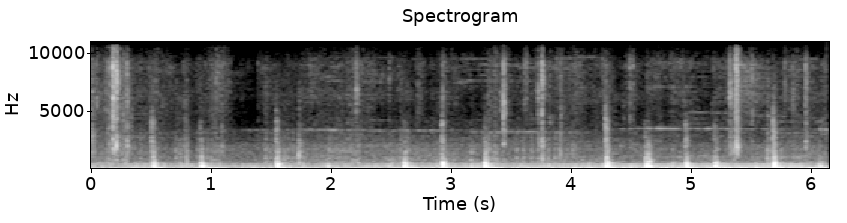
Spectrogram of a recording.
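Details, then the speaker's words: 2014 Hyundai i30, engine idling, steering turned: sharp, evenly spaced clicks about twice a second. Closely resembles a worn column coupling bushing, though that bushing was already replaced elsewhere, so the true cause is not yet confirmed. "Então, esse barulho realmente é muito parecido com o da bucha da coluna, tá?"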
